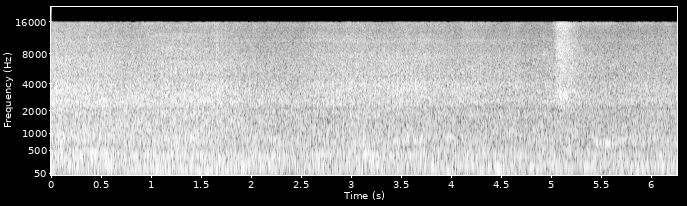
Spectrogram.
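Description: Road traffic: a steady low rumble of vehicle engines, with a short hiss about five seconds in.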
